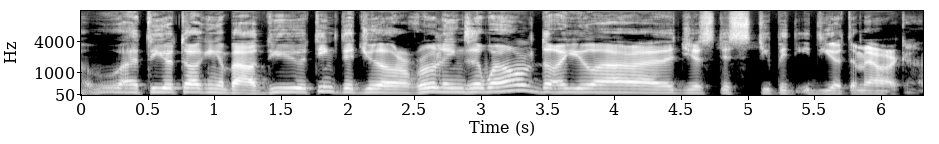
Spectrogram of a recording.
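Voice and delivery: loud, high, scornful French sneer; mock-indignant Frenchman scoffing at an American; outraged French accent, hammed-up. Shown as a demonstration.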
